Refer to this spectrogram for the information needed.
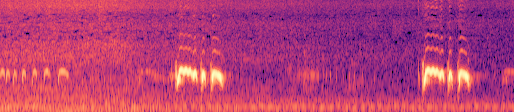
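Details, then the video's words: Zebra dove of local Indonesian stock singing often, used to stimulate other doves: two loud rolling coo phrases about two and a half seconds apart, each a short mellow note followed by quick stuttering beats; soft coos fill the gaps, with steady low hum. "Perkutut Lokal Gacor Suara Pancingan Burung Perkutut Paling Cepat Bunyi"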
